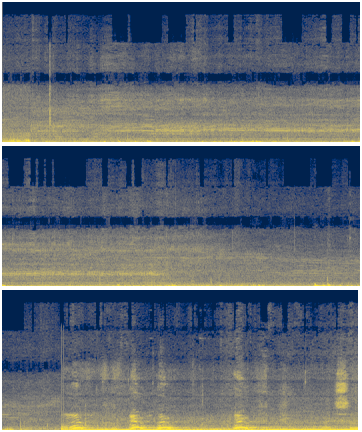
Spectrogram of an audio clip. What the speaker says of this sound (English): Some stray dogs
